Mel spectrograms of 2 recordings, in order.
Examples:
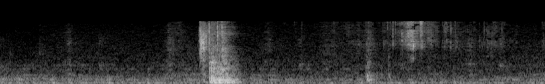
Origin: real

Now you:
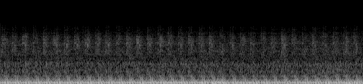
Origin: real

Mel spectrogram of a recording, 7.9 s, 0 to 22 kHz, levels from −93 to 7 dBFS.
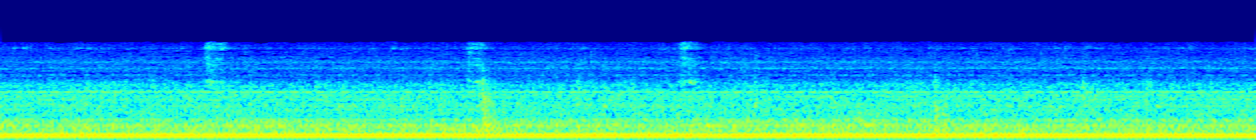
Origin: real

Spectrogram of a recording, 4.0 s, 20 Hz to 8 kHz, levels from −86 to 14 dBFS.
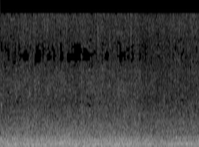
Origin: real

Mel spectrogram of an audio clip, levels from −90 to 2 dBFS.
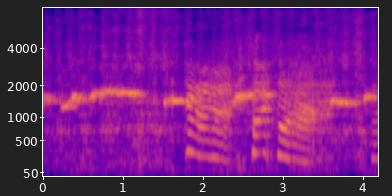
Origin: fake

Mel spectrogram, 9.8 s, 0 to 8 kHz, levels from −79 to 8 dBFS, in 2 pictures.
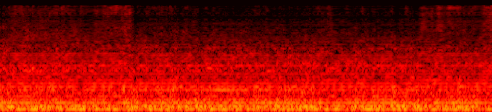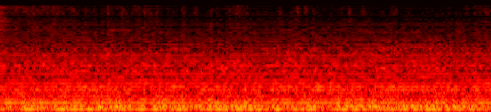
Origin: fake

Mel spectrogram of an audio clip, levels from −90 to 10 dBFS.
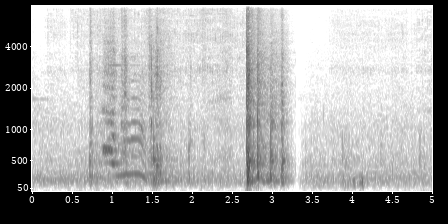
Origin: real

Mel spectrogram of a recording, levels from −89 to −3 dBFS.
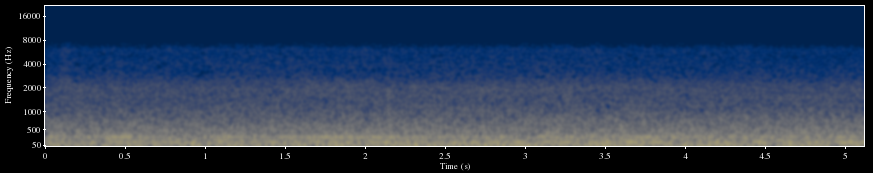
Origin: real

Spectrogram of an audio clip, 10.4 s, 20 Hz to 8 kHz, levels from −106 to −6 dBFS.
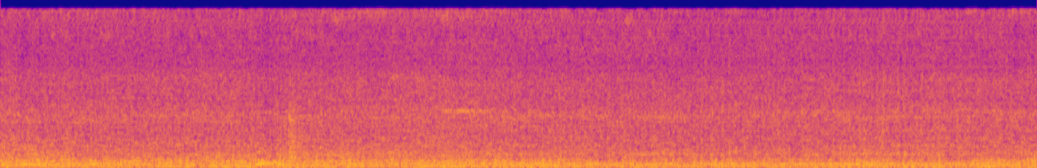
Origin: fake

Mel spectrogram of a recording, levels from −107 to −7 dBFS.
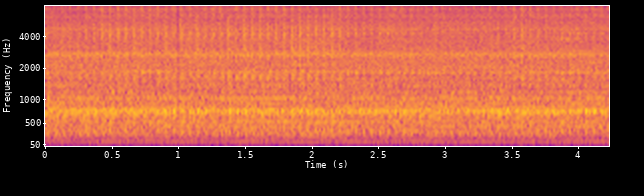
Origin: real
